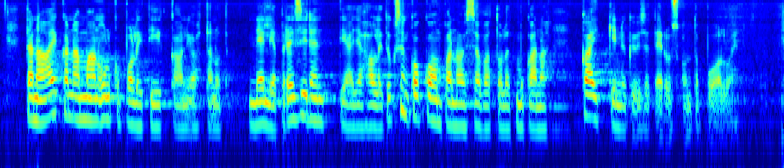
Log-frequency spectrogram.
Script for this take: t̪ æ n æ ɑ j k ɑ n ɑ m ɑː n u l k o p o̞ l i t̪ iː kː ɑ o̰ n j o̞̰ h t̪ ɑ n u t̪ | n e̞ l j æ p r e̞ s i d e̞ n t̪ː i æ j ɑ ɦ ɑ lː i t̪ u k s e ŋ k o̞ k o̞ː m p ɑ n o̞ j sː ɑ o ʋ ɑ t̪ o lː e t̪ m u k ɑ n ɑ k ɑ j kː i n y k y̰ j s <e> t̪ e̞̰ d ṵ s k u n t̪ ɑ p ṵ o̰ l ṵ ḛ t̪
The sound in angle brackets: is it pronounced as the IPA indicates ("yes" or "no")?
yes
